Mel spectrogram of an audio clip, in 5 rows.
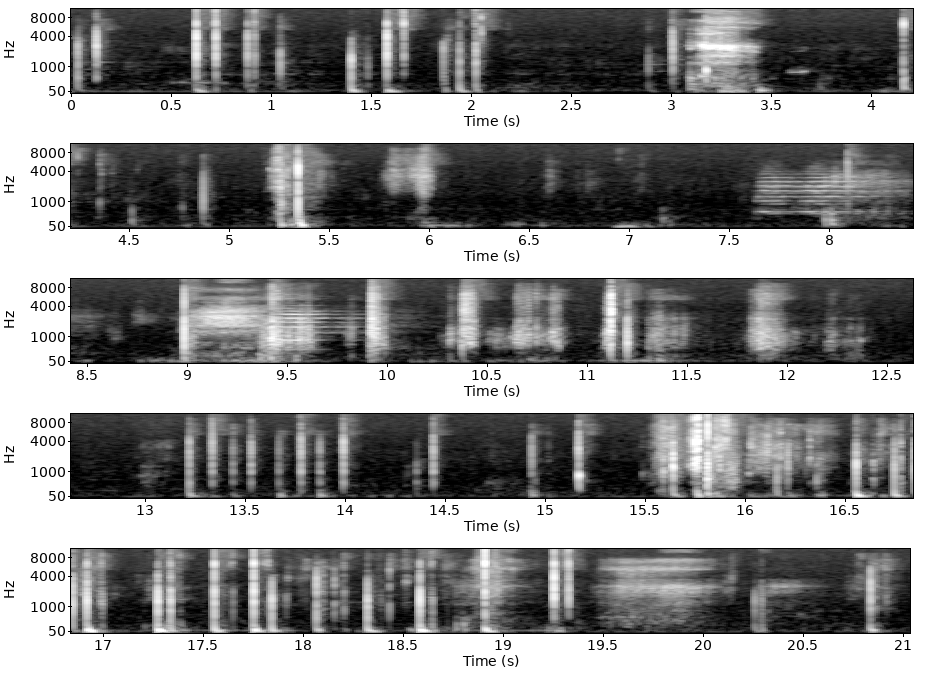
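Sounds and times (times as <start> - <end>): irregular crunches and clicks: 0.0 - 2.2, 4.1 - 6.0, 9.0 - 19.5.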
